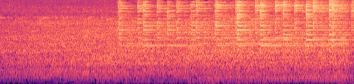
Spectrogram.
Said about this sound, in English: The train is coming. It's time. I will get to my train nice and easy.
